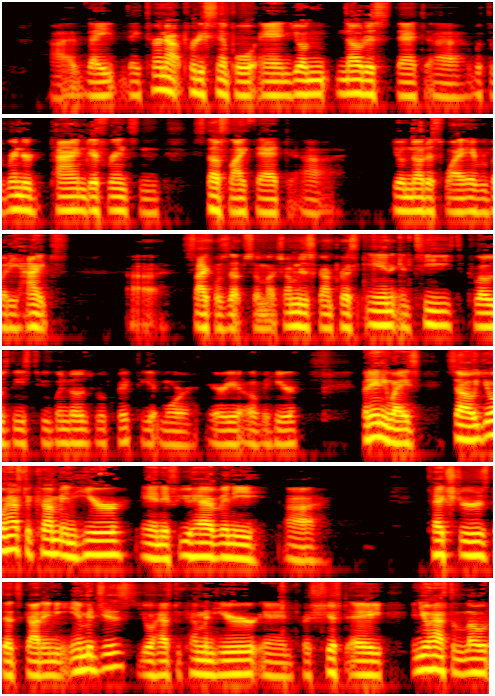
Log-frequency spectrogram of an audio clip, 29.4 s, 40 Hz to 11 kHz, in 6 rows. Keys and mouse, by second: 0.2 middle click, 1.7 middle click, 4.1-5.2 middle drag, 13.4 n, 13.7 t, 14.4 click.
